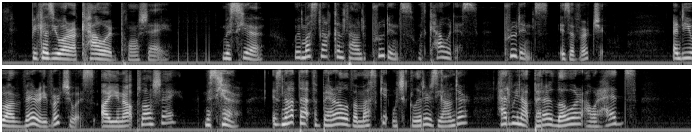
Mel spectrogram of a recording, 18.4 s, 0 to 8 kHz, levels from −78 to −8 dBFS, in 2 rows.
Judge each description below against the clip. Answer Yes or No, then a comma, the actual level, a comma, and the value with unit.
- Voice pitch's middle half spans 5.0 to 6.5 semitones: Yes, wide, 5.6 semitones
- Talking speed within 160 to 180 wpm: No, average, 150 wpm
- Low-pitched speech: No, high, 215 Hz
